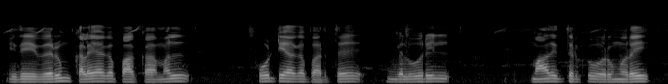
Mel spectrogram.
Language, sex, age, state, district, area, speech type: Tamil, male, 18-30, Tamil Nadu, Kallakurichi, rural, spontaneous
